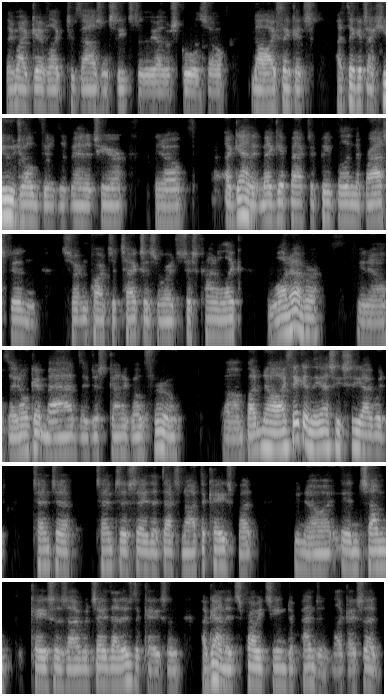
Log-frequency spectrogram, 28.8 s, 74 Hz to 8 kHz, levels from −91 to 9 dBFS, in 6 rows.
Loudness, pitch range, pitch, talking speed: -27 LUFS, 105-120 Hz, 115 Hz, 215 wpm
